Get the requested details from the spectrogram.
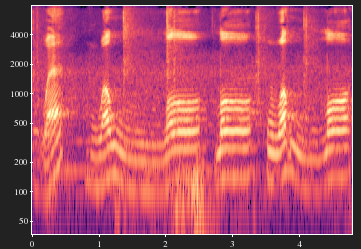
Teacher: lafzul jalalah ini kita harus tebalkan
